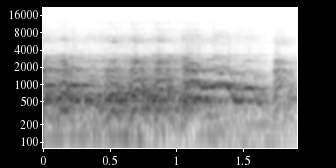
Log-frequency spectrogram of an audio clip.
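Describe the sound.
Dogs bark at an animal shelter in Dushanbe in a loud, dense chorus of overlapping barks and yips that runs without a break, with no talk.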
